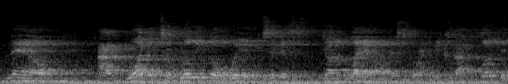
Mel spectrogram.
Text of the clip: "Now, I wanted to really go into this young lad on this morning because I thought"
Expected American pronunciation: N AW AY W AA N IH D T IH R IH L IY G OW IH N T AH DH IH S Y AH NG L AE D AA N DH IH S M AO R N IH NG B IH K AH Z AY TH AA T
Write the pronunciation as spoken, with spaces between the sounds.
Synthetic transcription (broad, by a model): N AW AY W AA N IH D T IH R IH L IY G OW IH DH T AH DH IH S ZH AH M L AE IH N DH IH S M AO R N IH NG B IH K AH Z AY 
